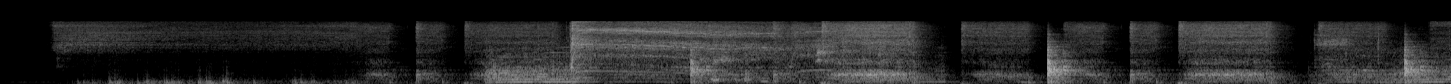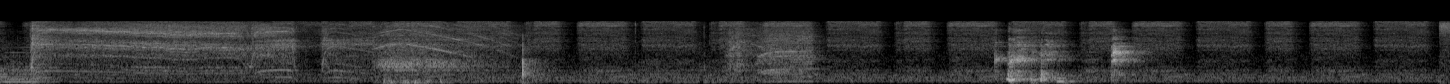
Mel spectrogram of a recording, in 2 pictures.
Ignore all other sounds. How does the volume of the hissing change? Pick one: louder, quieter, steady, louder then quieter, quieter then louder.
louder then quieter.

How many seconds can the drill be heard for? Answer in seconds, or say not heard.
14 s.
